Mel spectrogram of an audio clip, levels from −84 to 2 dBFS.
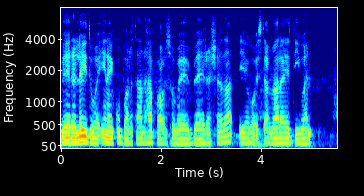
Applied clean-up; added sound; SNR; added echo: none; none; none; none.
